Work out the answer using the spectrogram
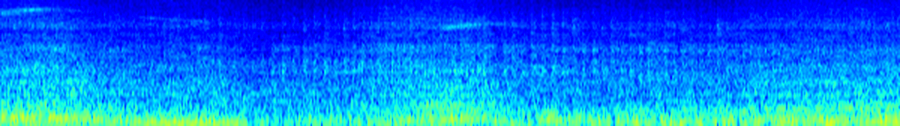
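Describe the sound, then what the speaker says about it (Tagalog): A car engine runs steadily at low revs as it is eased into a tight parking spot, a constant rumble near and loud with no voices. "si daddy po yung nagpapasok ng sasakyan kasi masikip"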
